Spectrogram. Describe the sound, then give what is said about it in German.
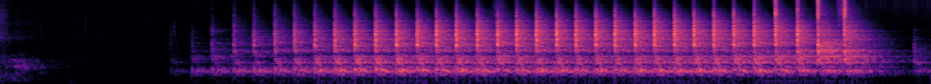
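Rapid, steady hammering of tiny nails into a barrel, roughly four sharp metallic taps per second for about nine seconds, loud, with no one speaking. “Wenn ich jetzt zu doll hämmer, dann platzt es, oder?”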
